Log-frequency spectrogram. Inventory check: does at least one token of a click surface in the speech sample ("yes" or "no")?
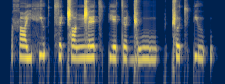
yes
